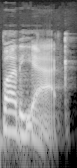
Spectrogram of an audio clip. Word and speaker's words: Buttigieg: You're actually both wrong. Oh my gosh. There we go. It's pronounced Buttigieg, but it's now.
